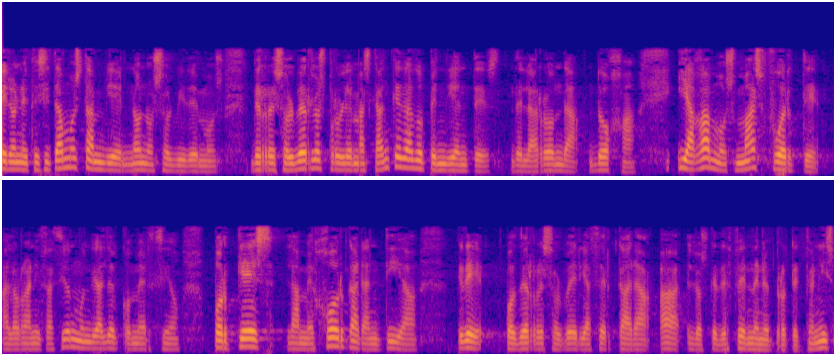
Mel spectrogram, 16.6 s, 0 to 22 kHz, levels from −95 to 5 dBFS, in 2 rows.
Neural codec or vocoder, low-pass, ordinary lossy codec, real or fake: none; 7.2 kHz; none; real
